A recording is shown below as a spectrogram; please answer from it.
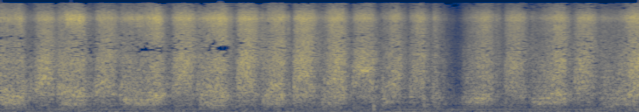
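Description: A long-handled brush with plastic bristles scrubs a small, fringed woven rug that is wet, foamy and muddy on a tile floor. Quick, bright, hissing swishes repeat at a steady rhythm of about three strokes per second, with a brief pause midway before the scrubbing resumes.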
